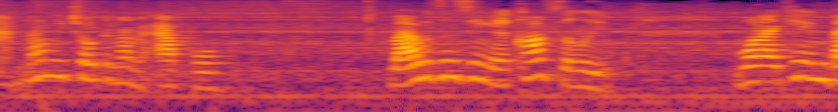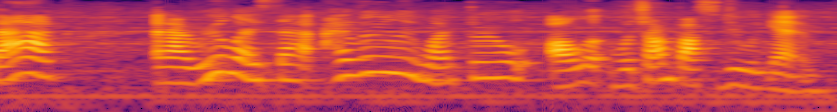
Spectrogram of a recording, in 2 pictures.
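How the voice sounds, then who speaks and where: This woman vlogger has a fairly high-pitched voice, captured on a rough recording. She chats casually with her viewers, airing opinions emphatically through slang, swearing, and repeated words.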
